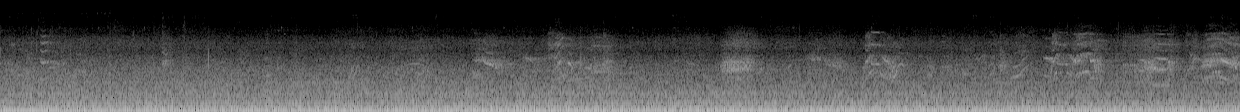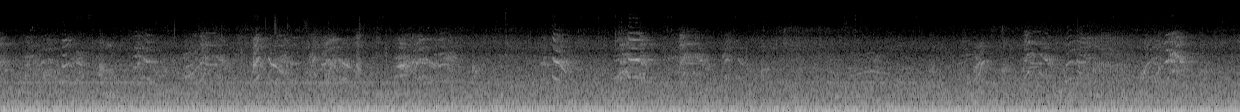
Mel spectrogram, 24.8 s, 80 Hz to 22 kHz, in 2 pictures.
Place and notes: Mülheim, Cologne, Germany - pedestrian bridge, evening ambience, parakeets
Köln, Mülheim, pedestrian bridge at the harbour, parakeets (Psittacula krameri) in the trees, quite common in Cologne. Pedestrians, bikers, a ship passing by
(Sony PCM D50, Primo EM172)
Köln, Germany, 30 August 2016, 20:05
